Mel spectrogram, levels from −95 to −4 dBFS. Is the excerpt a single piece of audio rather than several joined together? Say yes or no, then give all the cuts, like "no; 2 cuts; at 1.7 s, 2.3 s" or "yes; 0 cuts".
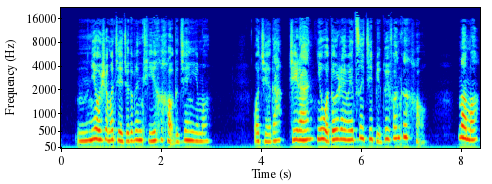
no; 1 cut; at 4.5 s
